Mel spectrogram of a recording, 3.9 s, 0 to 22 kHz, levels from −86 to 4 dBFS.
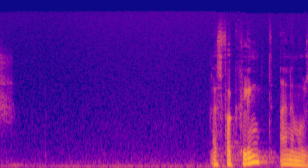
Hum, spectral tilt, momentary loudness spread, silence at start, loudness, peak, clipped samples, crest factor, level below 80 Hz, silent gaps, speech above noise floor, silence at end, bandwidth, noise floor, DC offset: none; -7 dB/octave; 11 LU; 0 s; -19 LUFS; 0 dBFS; under 0.1%; 22 dB; -42 dBFS; none; 33 dB; 0 s; 17 kHz; -50 dBFS; under 0.1%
